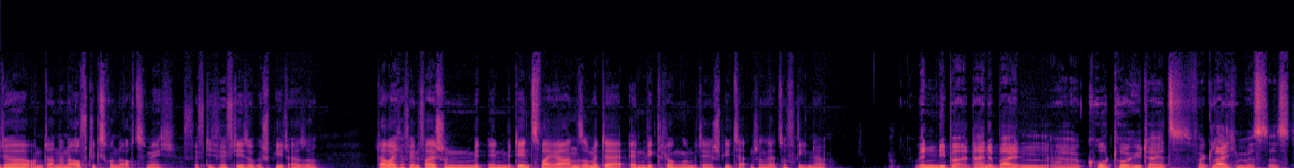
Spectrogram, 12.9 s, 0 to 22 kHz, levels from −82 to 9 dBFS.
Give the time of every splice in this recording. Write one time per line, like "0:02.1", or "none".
none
